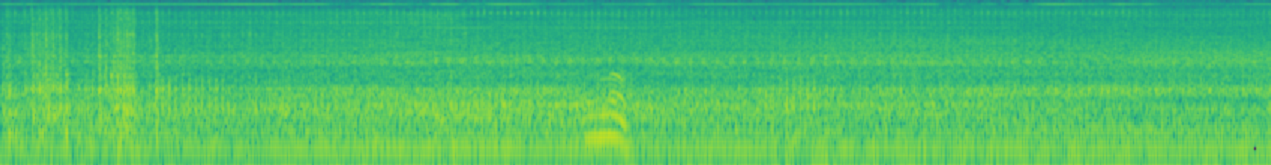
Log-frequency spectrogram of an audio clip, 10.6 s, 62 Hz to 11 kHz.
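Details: 2012 Toyota Prius, warm idle while hybrid battery charges: persistent light knocking and rattle starting and stopping with HV charging, absent at cold start, also at low speed; coils, plugs, injectors, PCV, EGR already replaced or cleaned; cause unknown.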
